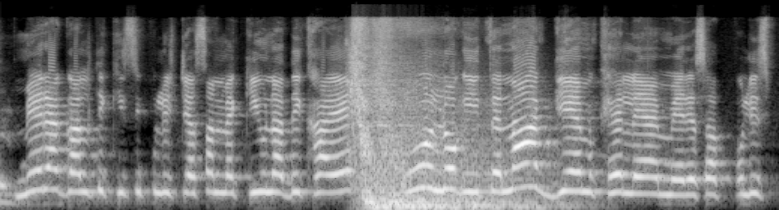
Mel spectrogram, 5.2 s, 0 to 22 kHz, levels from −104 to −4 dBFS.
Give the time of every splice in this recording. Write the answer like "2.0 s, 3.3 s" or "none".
2.5 s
